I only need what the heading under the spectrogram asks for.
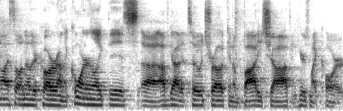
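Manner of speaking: ordinary talk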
